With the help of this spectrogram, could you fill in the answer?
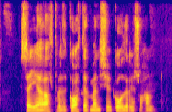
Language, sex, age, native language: Icelandic, male, 40-49, Icelandic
